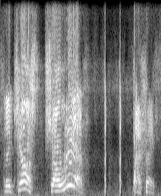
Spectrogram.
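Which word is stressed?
live. The stress falls on the word live. The focus is on living by faith. "And here in Galatians, it shall live"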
